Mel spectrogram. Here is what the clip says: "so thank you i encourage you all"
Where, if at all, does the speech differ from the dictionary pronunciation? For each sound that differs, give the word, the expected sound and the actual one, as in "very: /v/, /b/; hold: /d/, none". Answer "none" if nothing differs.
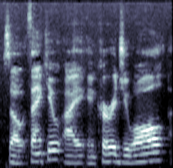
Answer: none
